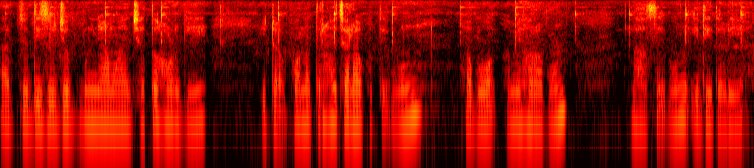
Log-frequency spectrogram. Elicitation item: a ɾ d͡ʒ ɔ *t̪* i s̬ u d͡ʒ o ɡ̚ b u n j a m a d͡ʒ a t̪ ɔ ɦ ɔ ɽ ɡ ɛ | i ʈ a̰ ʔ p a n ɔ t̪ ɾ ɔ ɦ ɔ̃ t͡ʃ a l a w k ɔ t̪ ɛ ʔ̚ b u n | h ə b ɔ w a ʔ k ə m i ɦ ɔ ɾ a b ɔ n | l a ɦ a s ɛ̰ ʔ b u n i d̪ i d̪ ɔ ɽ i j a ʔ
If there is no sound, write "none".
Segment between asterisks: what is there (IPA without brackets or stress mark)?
d̪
